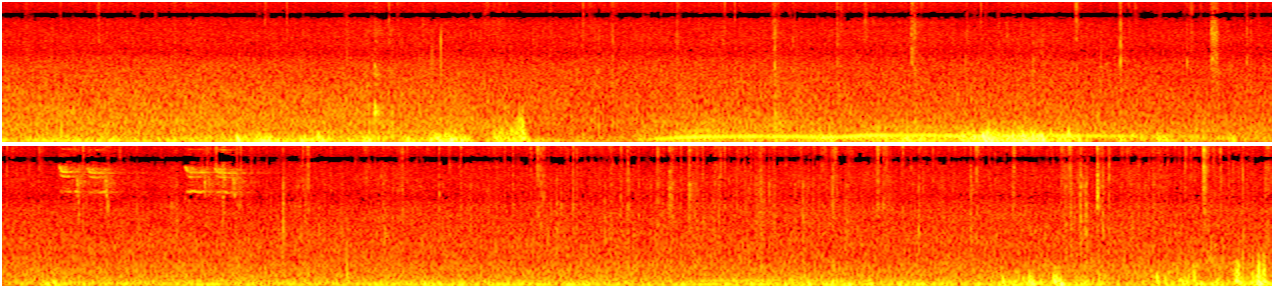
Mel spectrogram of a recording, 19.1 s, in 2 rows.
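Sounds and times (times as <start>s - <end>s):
wind rumble on microphone: 0.0s - 10.5s, 11.2s - 19.0s
street ambience: 1.4s - 18.8s
short high bird calls: 10.0s - 11.4s.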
